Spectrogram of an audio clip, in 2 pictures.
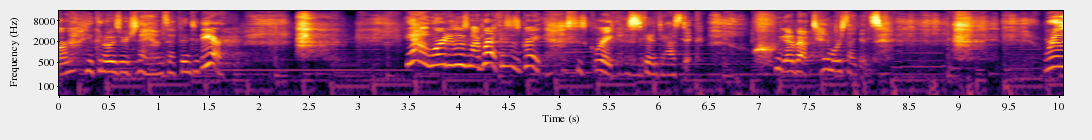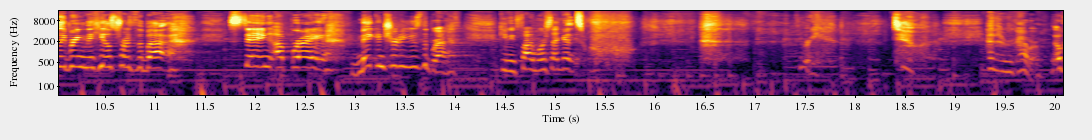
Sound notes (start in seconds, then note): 6.4 exhales; 15.3 exhales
